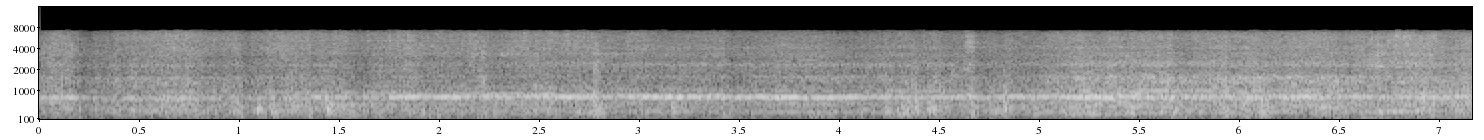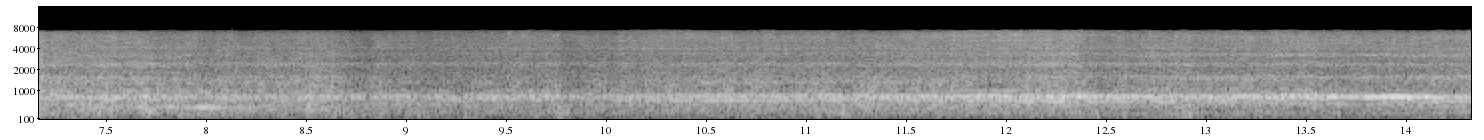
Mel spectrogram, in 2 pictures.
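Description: Electric narrow-gauge train running slowly, heard from inside, with a steady whine over the rumble of the wheels on the rails.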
